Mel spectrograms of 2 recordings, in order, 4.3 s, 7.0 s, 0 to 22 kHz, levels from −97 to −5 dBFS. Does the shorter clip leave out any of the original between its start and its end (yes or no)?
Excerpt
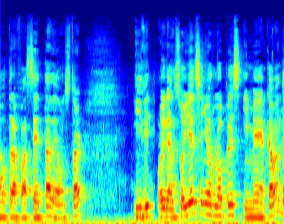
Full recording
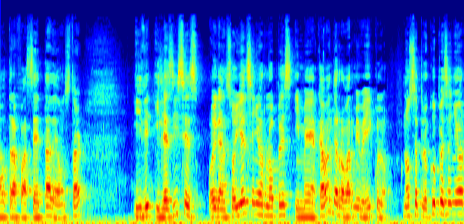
yes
